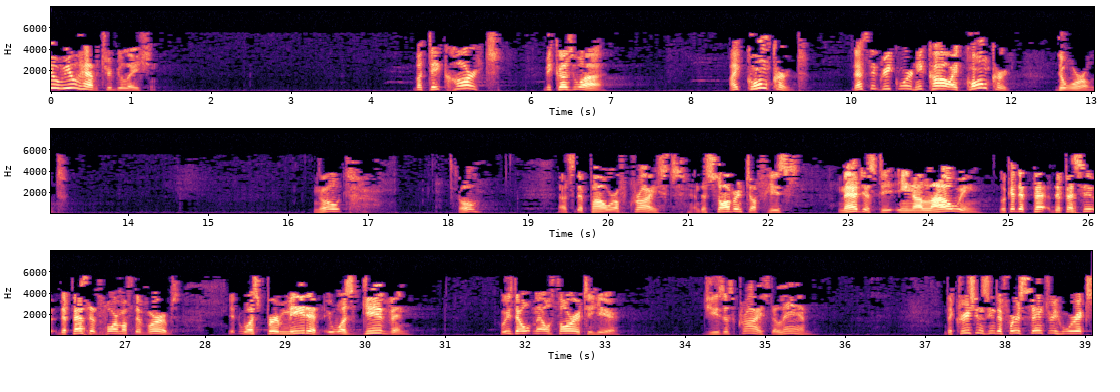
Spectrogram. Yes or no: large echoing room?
yes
